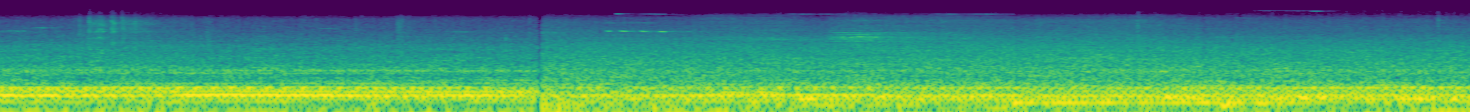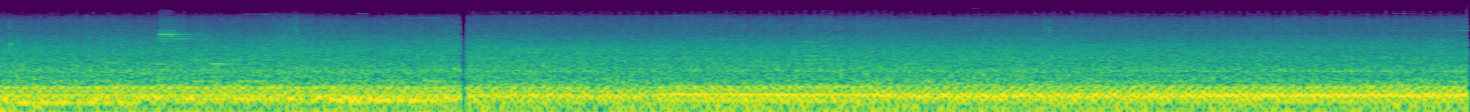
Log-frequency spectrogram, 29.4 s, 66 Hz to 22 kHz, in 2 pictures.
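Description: Mercedes SLS AMG's 6.2-litre V8, in Fab Design Jetstream Roadster form, running at low revs with a steady low rumble and other street traffic around it. The sound changes abruptly twice, about five and nineteen seconds in.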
